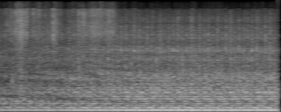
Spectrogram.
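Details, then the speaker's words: Cheap used truck at idle, heard at the new exhaust system after adding oil and replacing a spark plug, oil pressure holding: steady, even low tailpipe rumble, no misses or knocks, running and idling well. "Seems to be running well, idling well. Hear it at the exhaust here. New exhaust system in this thing."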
